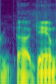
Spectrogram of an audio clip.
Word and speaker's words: GAAM: And it rhymes with DAM. Or spam.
